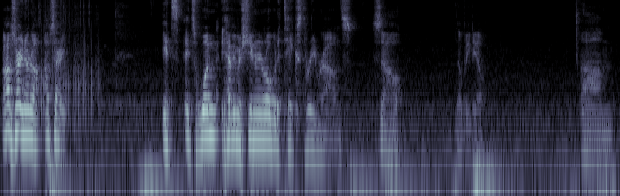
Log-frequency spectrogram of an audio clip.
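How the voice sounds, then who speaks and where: A man's voice: fairly high pitch, measured pace, pauses often, slight background noise. A man narrating a tabletop roleplaying game as game master, improvising informally and addressing the players as "you".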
